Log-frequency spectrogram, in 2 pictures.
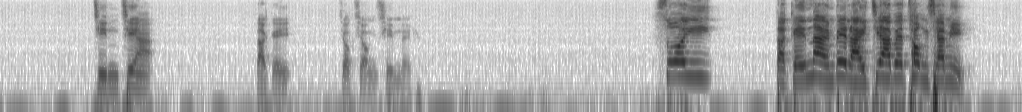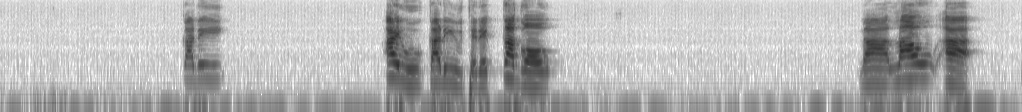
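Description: A middle-aged man speaks into a microphone through loudspeakers, in bursts with pauses, in a room with some echo.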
